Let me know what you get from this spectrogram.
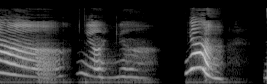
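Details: Kitten meowing indoors: a drawn-out, falling cry, then a softer wavering mew, and after a pause a sharp rising-and-falling meow.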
